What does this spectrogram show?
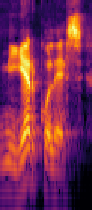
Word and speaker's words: miércoles: what that accent is that's where you stress at miércoles and miércoles was the day honoring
